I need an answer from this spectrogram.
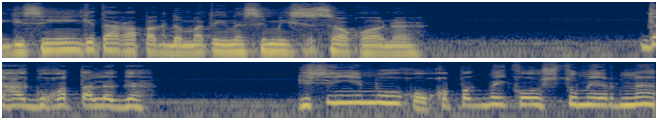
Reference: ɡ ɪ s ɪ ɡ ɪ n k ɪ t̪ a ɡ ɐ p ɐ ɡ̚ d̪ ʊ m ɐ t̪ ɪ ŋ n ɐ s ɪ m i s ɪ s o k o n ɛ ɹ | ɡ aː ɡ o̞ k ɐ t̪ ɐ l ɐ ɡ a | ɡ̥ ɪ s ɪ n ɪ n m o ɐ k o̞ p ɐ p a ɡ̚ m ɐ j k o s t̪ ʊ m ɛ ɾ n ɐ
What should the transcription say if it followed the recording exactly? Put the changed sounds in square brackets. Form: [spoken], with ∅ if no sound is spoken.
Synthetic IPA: ɡ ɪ s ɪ [ŋ] ɪ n k ɪ t̪ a [k] ɐ p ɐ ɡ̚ d̪ ʊ m ɐ t̪ ɪ ŋ n ɐ s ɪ m i s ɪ s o k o n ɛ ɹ | ɡ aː ɡ o̞ k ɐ t̪ ɐ l ɐ ɡ a | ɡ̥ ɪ s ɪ [ŋ] ɪ n m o ɐ k o̞ [k] ɐ p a ɡ̚ m ɐ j k o s t̪ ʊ m ɛ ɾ n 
